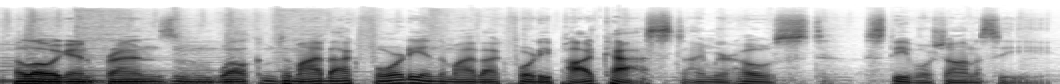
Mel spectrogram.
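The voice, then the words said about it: Unusually deep, radio-like voice. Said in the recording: “My voice is very deep today... I just got up out of bed not too long ago, and I'm feeling very deep, very radio-y.”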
